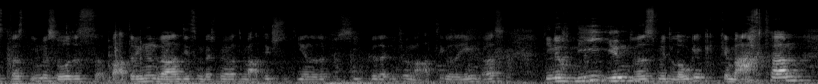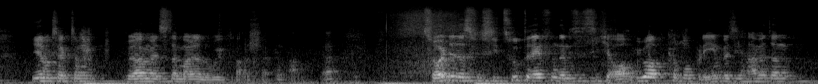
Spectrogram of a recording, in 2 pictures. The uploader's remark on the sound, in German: Diese Vorlesung wurde von Studierenden aufgenommen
